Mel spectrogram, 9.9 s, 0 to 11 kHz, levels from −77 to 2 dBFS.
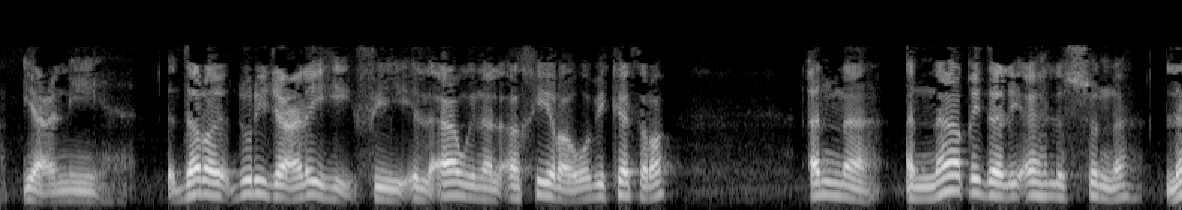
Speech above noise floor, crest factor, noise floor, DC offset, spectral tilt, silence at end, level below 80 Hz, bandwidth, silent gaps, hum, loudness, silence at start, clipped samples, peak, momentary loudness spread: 36 dB; 16 dB; -53 dBFS; under 0.1%; -10.5 dB/octave; 0 s; -66 dBFS; 5.8 kHz; none; none; -18 LUFS; 0.2 s; under 0.1%; -2 dBFS; 9 LU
